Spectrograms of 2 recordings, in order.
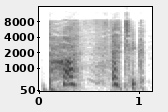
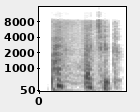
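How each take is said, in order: First: Much higher shriek on the repeat. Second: High scornful cry, falling at the end; scornful shout. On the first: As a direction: top the first one, even shriller. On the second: Blonde woman mocks Dandelion in bed, scornful. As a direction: spit the word out in contempt. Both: Acted. Jilted woman screams insult.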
